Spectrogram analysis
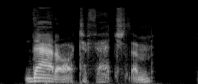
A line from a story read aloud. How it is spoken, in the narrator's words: he muttered, almost to himself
